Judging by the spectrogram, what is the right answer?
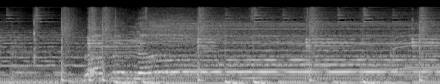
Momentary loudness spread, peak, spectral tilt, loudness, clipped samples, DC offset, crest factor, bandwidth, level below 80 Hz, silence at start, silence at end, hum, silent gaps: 7 LU; 0 dBFS; -4.5 dB/octave; -14 LUFS; under 0.1%; under 0.1%; 12 dB; 15.5 kHz; -22 dBFS; 0 s; 0 s; none; none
